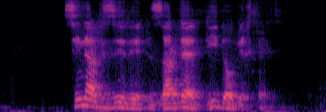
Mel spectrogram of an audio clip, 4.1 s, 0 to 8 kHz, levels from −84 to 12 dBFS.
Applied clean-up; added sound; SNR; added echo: neural separator model SepFormer DNS4.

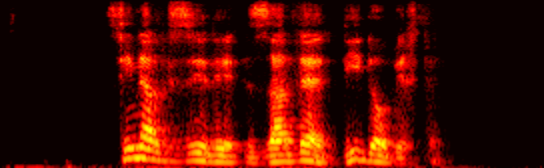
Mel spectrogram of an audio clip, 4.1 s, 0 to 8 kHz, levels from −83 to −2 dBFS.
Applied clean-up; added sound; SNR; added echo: neural mask model DeepFilterNet 3.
